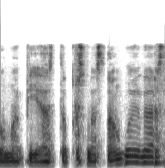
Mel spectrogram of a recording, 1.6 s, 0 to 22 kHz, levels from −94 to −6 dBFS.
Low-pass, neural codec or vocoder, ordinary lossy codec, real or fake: 7.2 kHz; codec, 16 kHz, 16 kbps, FunCodec, trained on Chinese and English, 50 frames a second; AAC, 64 kbps; fake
